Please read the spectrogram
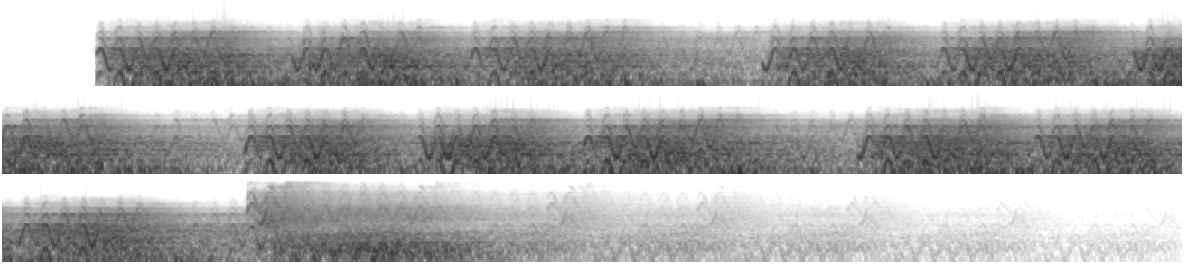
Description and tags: Heavily processed VST synth sound using various filters, reverbs and phasers.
